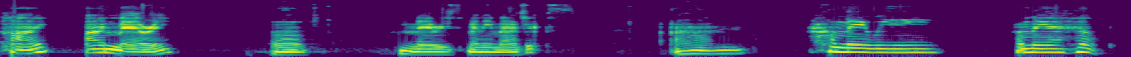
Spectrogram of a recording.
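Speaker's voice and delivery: small, high, little gnome voice. Game master voices a shop's gnome greeting the players: small gnome voice. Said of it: "there's a small gnome comes out".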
